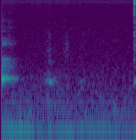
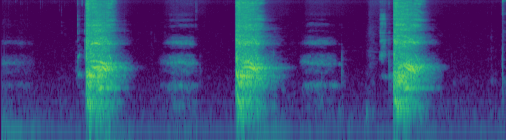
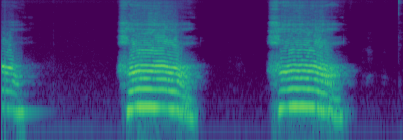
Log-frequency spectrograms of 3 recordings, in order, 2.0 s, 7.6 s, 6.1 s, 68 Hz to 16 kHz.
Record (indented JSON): {
  "cough_length": "2.0 s",
  "cough_amplitude": 6252,
  "cough_signal_mean_std_ratio": 0.39,
  "three_cough_length": "7.6 s",
  "three_cough_amplitude": 24394,
  "three_cough_signal_mean_std_ratio": 0.41,
  "exhalation_length": "6.1 s",
  "exhalation_amplitude": 12047,
  "exhalation_signal_mean_std_ratio": 0.64,
  "survey_phase": "beta (2021-08-13 to 2022-03-07)",
  "age": "65+",
  "gender": "Female",
  "wearing_mask": "No",
  "symptom_runny_or_blocked_nose": true,
  "smoker_status": "Never smoked",
  "respiratory_condition_asthma": false,
  "respiratory_condition_other": false,
  "recruitment_source": "REACT",
  "submission_delay": "1 day",
  "covid_test_result": "Negative",
  "covid_test_method": "RT-qPCR"
}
